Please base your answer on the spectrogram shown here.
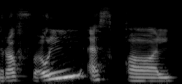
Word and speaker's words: رفع الأثقال: And notice that alif will be dropped in pronunciation because it is preceded by a vowel letter, which is dhamma. So you move from the sound of dhamma directly to the lam. It is رفع الأثقال.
